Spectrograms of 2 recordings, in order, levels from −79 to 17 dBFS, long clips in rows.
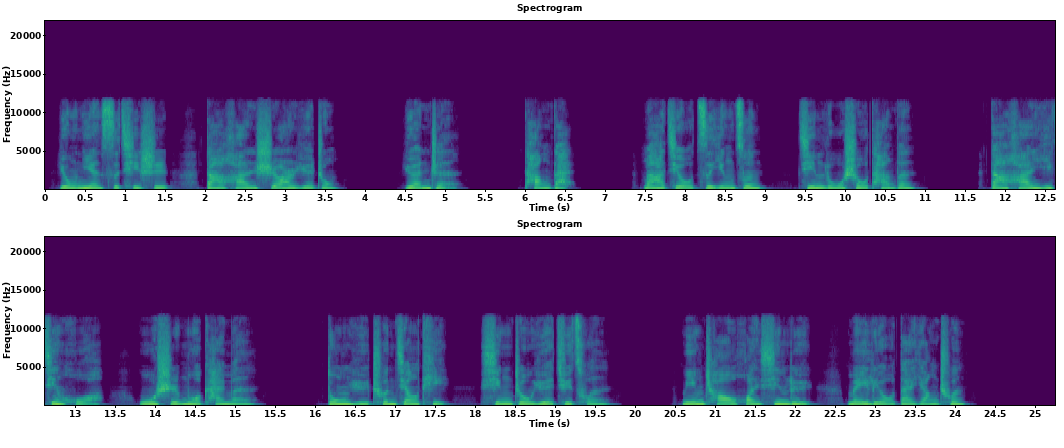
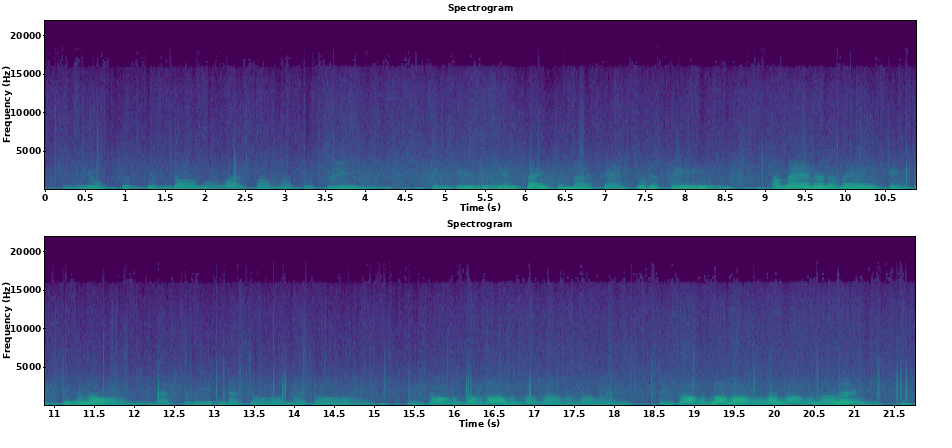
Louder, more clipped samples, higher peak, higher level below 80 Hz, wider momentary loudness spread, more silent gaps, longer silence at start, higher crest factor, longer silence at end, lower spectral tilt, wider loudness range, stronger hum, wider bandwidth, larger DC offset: first, -15 LUFS vs -29 LUFS; neither; first, -2 dBFS vs -6 dBFS; second, -48 dBFS vs -34 dBFS; about the same, 9 LU vs 11 LU; first, 3.85-4.35 s, 5.37-5.87 s, 6.77-7.29 s, 11.10-11.62 s, 15.46-15.96 s, 19.90-20.42 s vs none; first, 0.2 s vs 0 s; second, 14 dB vs 20 dB; first, 1.15 s vs 0 s; about the same, -5 dB/octave vs -5.5 dB/octave; about the same, 4 LU vs 6 LU; neither; second, 12 kHz vs 17 kHz; neither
